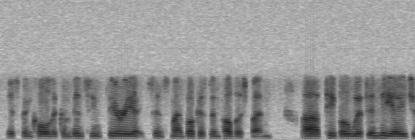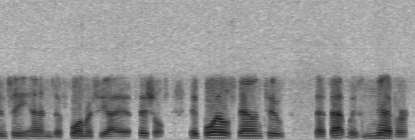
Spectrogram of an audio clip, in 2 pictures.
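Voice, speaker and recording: A man, an author being interviewed about his book, speaking in a measured, halting way with frequent restarts. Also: medium pitch, gravelly, no echo. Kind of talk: radio interview. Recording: tinny phone line.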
